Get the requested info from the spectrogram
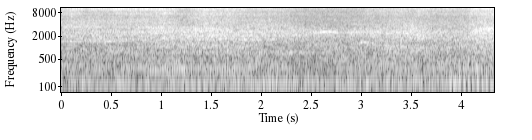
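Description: Motor vehicle engine running close by, with a steady low hum that grows louder near the end as the vehicle passes.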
